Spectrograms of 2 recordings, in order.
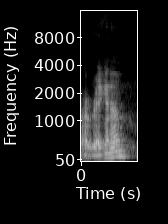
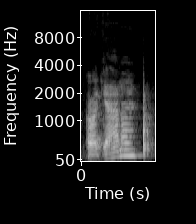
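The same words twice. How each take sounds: First: It is said with an American pronunciation. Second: It is said with a British pronunciation.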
